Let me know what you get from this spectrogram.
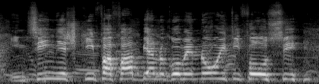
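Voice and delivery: ordinary talk, nothing marked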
